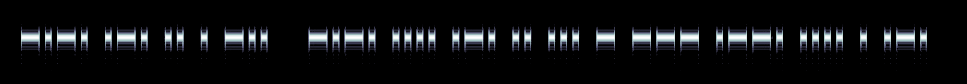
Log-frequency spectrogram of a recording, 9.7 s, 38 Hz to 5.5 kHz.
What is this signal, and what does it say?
Morse code, heard as a keyed tone, about 20 wpm, 600 Hz. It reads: CRIED CHRISTOPHER
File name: cw-books / winnie-the-pooh / winnie-20wpm-page-0098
